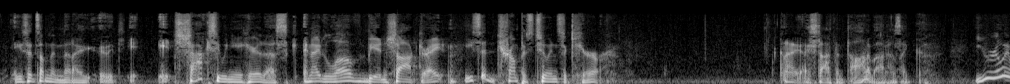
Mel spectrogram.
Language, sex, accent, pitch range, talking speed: English, male, American, 100-130 Hz, 225 wpm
